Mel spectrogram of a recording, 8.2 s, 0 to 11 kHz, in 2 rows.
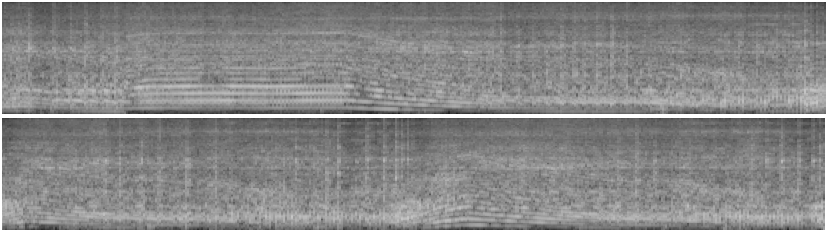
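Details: Husqvarna 450 X-Torq chainsaw, after carb diaphragm, primer bulb, fuel line and filter, rope rotor and sprocket replacement and chain sharpening, fired up on the bench: crisp idle, clean blips to a high scream and back, no bogging; runs healthy.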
